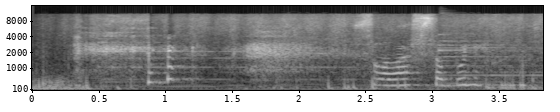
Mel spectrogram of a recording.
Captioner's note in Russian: смех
